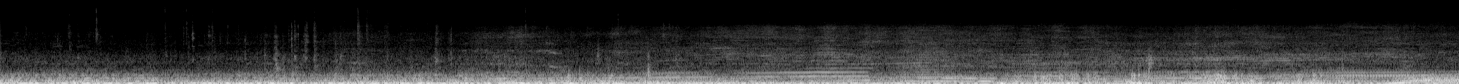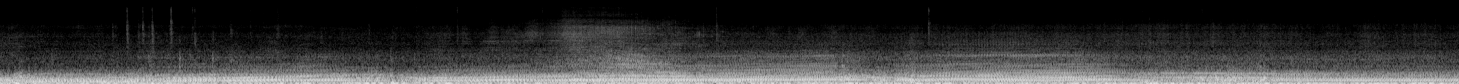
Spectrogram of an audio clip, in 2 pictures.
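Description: Car engine heard from inside the cabin, accelerating through the gears: pitch rises in repeated sweeps that break off at each shift, pulling harder and louder from about halfway through. A brief rushing noise comes about two-thirds of the way in.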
